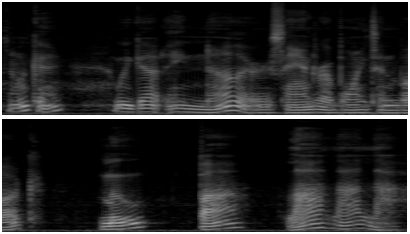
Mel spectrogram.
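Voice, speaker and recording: A soft-spoken man reading children's books aloud in a gentle, playful ASMR style, often dropping close to a whisper. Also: on the low side, lively intonation, husky. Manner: gentle, drawn-out, playful storybook delivery.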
